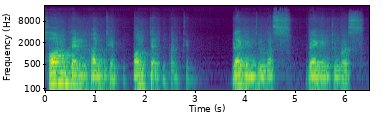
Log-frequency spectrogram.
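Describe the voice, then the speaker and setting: A man's voice: fairly low pitch, steady tone, slow pace, warm tone, reverberant, low-quality recording. A man voicing haunting, summoning church bells in a storybook, with an insistent, repetitive chant. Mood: relentless. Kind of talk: storybook character reading.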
